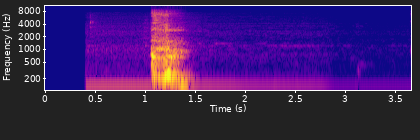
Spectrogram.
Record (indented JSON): {
  "cough_length": "3.7 s",
  "cough_amplitude": 28970,
  "cough_signal_mean_std_ratio": 0.27,
  "survey_phase": "beta (2021-08-13 to 2022-03-07)",
  "age": "65+",
  "gender": "Female",
  "wearing_mask": "No",
  "symptom_none": true,
  "smoker_status": "Never smoked",
  "respiratory_condition_asthma": false,
  "respiratory_condition_other": false,
  "recruitment_source": "REACT",
  "submission_delay": "2 days",
  "covid_test_result": "Negative",
  "covid_test_method": "RT-qPCR"
}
